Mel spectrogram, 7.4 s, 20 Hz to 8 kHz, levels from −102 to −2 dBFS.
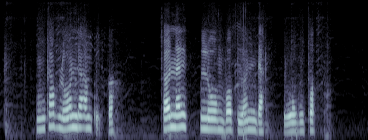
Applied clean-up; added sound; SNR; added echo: neural mask model RNNoise.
